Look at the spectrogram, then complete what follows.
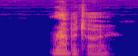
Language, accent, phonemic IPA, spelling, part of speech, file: English, Australia, /ˈɹæbədoʊ/, rabbit-o, noun, En-au-rabbit-o.ogg
- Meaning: Someone who sells rabbits for food, especially an itinerant salesman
